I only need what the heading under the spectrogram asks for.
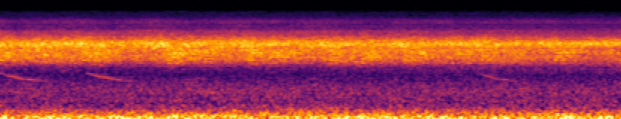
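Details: Crickets on a sunny blue-sky day, no music: a steady, shrill insect chorus fills the whole stretch, with two or three faint sliding whistles near the start and end and a soft low rumble underneath.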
